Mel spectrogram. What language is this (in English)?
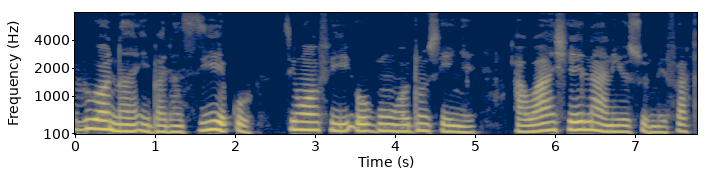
Yoruba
